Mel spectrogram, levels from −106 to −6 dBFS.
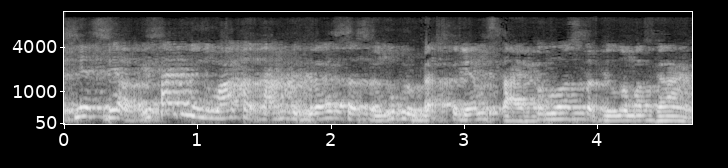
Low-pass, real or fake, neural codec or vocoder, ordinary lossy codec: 9.9 kHz; fake; vocoder, 22.05 kHz, 80 mel bands, Vocos; AAC, 32 kbps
